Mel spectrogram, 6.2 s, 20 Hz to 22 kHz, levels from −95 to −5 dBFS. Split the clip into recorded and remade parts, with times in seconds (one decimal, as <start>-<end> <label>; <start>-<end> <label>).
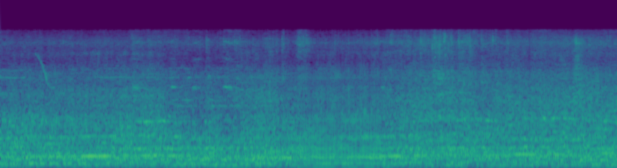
0.0-3.0 recorded; 3.0-3.8 remade; 3.8-6.2 recorded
